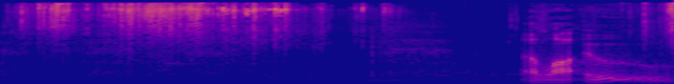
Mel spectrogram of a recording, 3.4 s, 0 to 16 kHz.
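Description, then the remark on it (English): Metallic jingling of coins spilling and clinking together for over a second, bright, followed by a pause and then a man's voice speaking. “It's like, are those quarters? Are those 50-cent pieces? Pennies?”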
